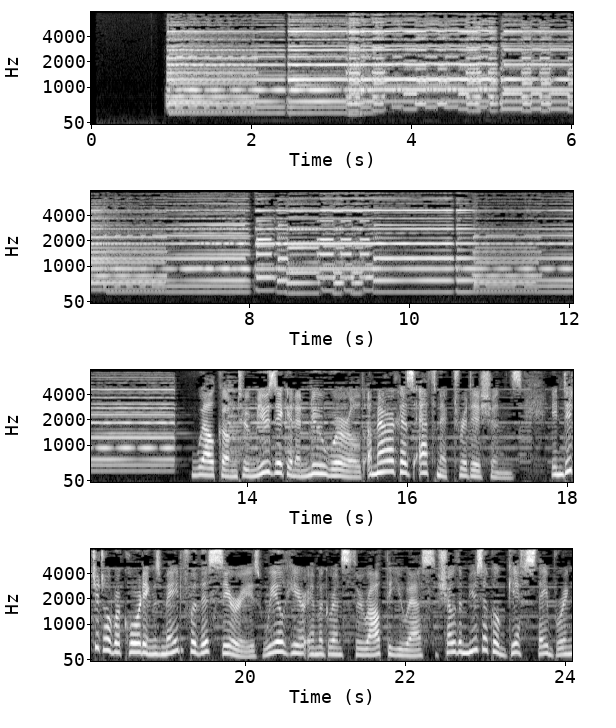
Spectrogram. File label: Albanian; mono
